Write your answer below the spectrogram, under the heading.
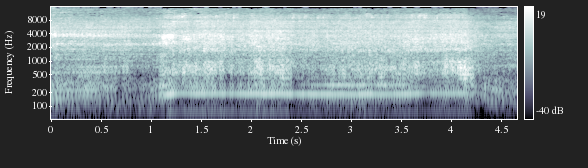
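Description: GX35 four-stroke brush cutter engine running on test: it speeds up about a second in, holds a steady pitch for about three seconds, then drops back toward idle near the end.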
